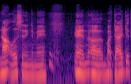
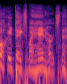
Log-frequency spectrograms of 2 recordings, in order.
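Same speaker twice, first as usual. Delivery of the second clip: play-acted irritated dad voice, raised, pissed off; 5 semitones higher, 5 dB louder than usual. Retelling how a dad reacted after hurting his hand: imitating angry dad. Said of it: "he'd get pissed off at you".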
